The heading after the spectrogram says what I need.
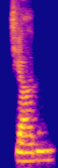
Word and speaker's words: Tjaden: Even though I can mostly speak German, I have never been able to pronounce the T and the J at the same time. That's one of those things you have to learn when you're little. It's basically like Jaden, but native German speakers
